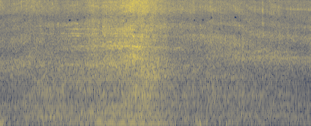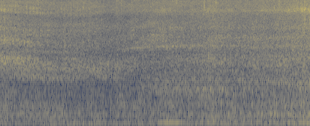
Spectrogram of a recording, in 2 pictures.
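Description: A car passing on the street, its engine and tyre noise swelling to a peak about two seconds in and fading away, then steady street background with another engine hum near the end.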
